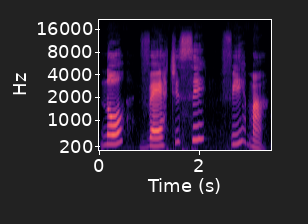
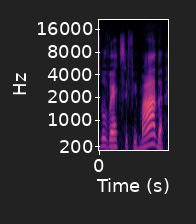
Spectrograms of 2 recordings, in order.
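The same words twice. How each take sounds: First: "No vértice firmar" very slowly, a gap between syllables; counted syllable by syllable. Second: Said in the usual way. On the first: Shown as a demonstration. Teacher counting the verse, "No vértice firmar" in slow separate syllables. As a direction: spell out "No vértice firmar" beat by beat, stopping on "mar". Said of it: "Vamos contar". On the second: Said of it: "esse verso aí".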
